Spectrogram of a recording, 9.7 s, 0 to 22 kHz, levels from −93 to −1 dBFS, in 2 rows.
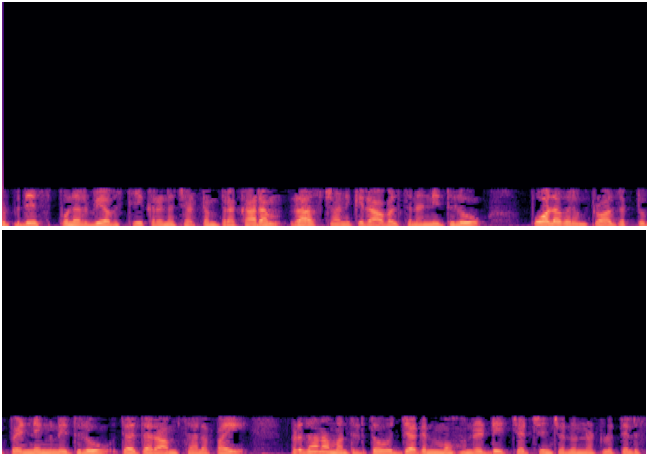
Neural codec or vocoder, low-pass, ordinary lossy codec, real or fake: none; 3.6 kHz; none; real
